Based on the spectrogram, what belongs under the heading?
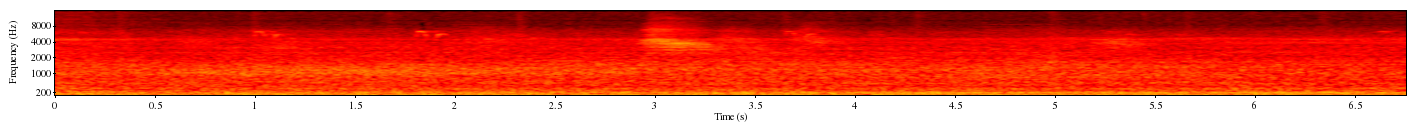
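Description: Outdoor ambience: a steady low hum, with a few short bird chirps about three seconds in and again about two seconds later.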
